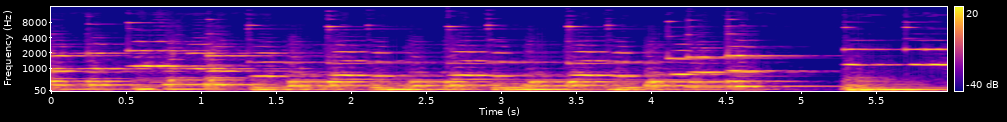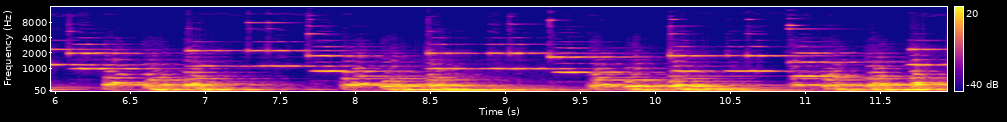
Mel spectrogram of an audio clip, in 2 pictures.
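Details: Gentle tinkling music of bell-like chimes and soft keys plays throughout, with no animal sound heard.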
